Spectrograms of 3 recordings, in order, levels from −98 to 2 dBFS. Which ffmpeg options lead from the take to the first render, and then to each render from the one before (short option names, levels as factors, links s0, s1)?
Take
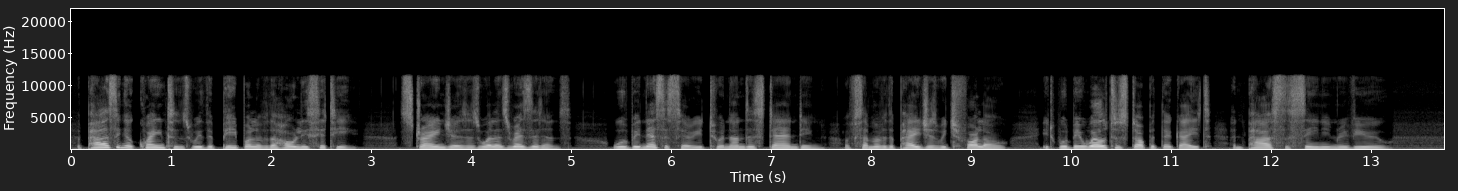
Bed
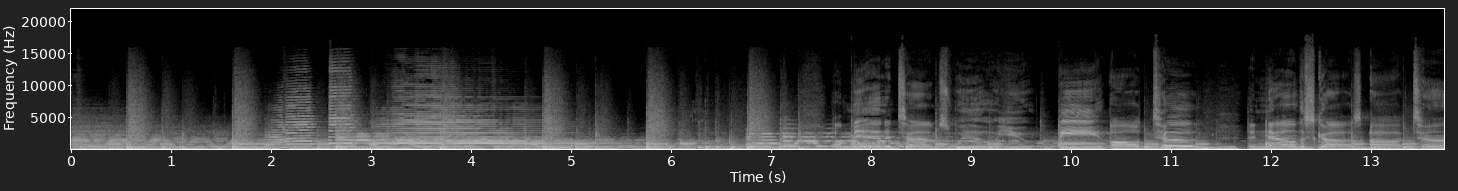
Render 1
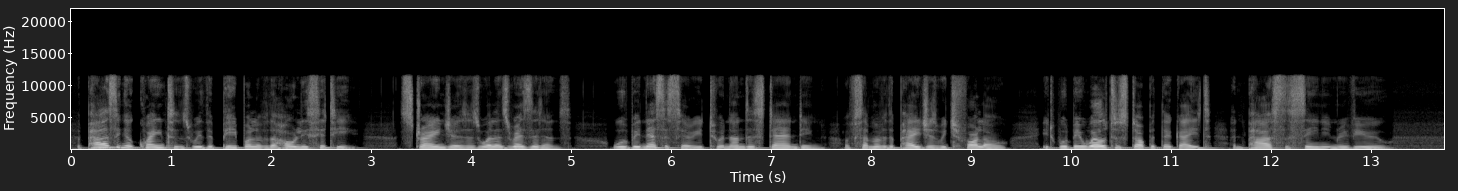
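-af "bandreject=f=50:t=h:w=4,bandreject=f=100:t=h:w=4,bandreject=f=150:t=h:w=4,bandreject=f=200:t=h:w=4,bandreject=f=250:t=h:w=4,bandreject=f=300:t=h:w=4"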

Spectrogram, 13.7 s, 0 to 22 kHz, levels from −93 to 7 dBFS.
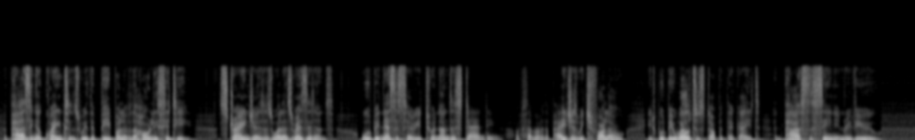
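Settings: -filter_complex "[0:a]asplit=3[s0][s1][s2];[s0]afade=t=out:st=7.02:d=0.02[s3];[s1]bandpass=f=790:t=q:w=1.2,afade=t=in:st=7.02:d=0.02,afade=t=out:st=8.42:d=0.02[s4];[s2]afade=t=in:st=8.42:d=0.02[s5];[s3][s4][s5]amix=inputs=3:normalize=0,asplit=3[s6][s7][s8];[s6]atrim=end=10.452[s9];[s7]atrim=start=10.448:end=11.742,asetpts=PTS-STARTPTS,volume=0.473[s10];[s8]atrim=start=11.738[s11];[s9][s10]acrossfade=d=0.004:c1=hsin:c2=hsin[s12];[s12][s11]acrossfade=d=0.004:c1=hsin:c2=hsin"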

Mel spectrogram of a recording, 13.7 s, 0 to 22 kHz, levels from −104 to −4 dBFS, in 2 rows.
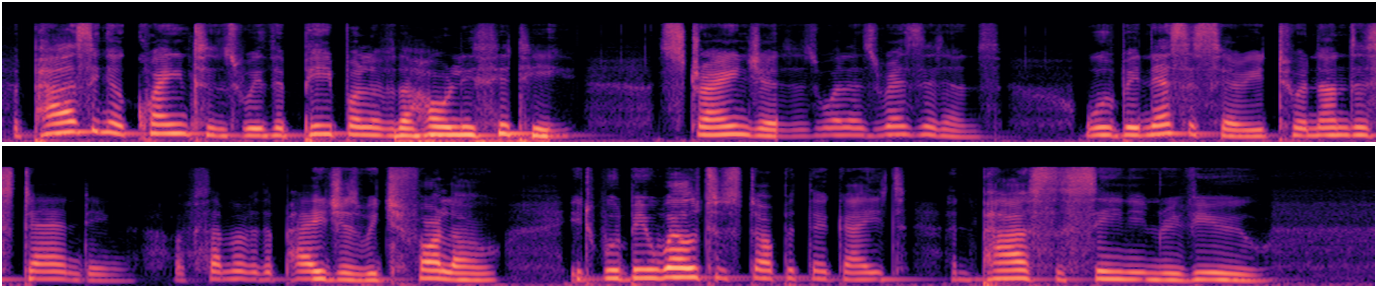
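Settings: -filter_complex "[0:a]asettb=1/sr,asplit=3[s0][s1][s2];[s0]atrim=end=1.974[s3];[s1]atrim=start=1.97:end=2.74,asetpts=PTS-STARTPTS,afade=t=in:d=0.004:c=qsin,afade=t=out:st=0.766:d=0.004:c=qsin,aemphasis=mode=reproduction:type=riaa[s4];[s2]atrim=start=2.736[s5];[s3][s4]acrossfade=d=0.004:c1=hsin:c2=qsin[s6];[s6][s5]acrossfade=d=0.004:c1=qsin:c2=hsin,asplit=2[s7][s8];[s7]atrim=end=3.88,asetpts=PTS-STARTPTS,afade=t=out:st=3.876:d=0.004:c=hsin:silence=0.141254[s9];[s8]atrim=start=3.88,asetpts=PTS-STARTPTS,afade=t=in:d=1.99:silence=0.141254[s10];[s9][s10]concat=n=2:v=0:a=1"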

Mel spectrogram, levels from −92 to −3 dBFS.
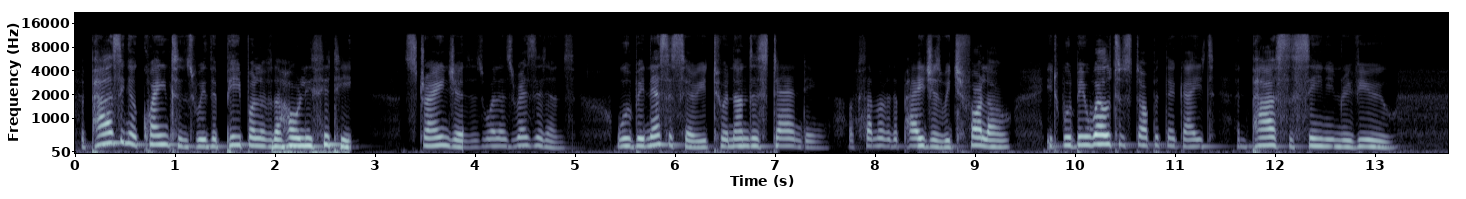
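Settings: -filter_complex "[0:a]asplit=2[s0][s1];[s0]atrim=end=2.76,asetpts=PTS-STARTPTS,afade=t=out:st=2.756:d=0.004:c=hsin:silence=0.0707946[s2];[s1]atrim=start=2.76,asetpts=PTS-STARTPTS,afade=t=in:d=1.14:silence=0.0707946[s3];[s2][s3]concat=n=2:v=0:a=1"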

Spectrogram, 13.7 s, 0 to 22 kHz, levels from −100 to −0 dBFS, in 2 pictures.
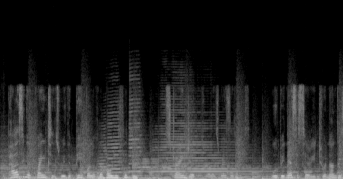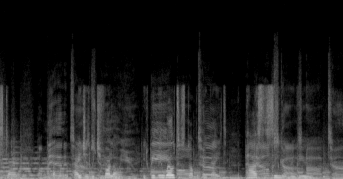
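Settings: -filter_complex "[1:a]volume=0.376[s0];[0:a][s0]amix=inputs=2:normalize=0"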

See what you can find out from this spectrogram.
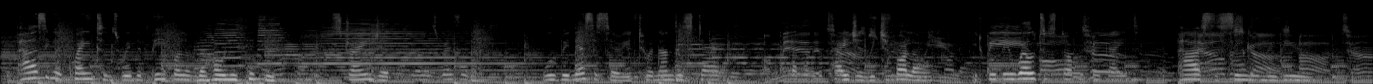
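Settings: -af "aecho=1:1:472|944|1416|1888:0.126|0.0541|0.0233|0.01"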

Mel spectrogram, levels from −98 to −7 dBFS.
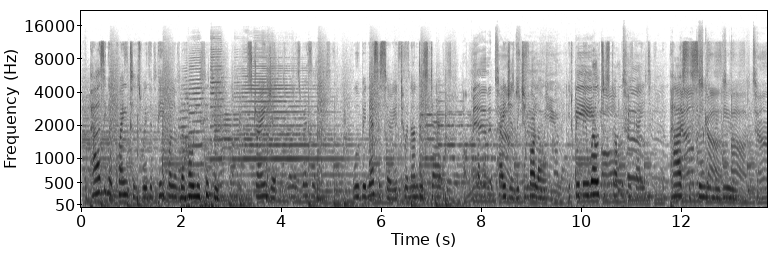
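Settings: -af "volume=2.66"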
